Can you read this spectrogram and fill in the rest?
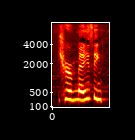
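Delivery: high, awestruck timid voice; awed co-worker. A narrator's reading. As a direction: breathe out high-pitched admiration.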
